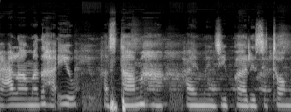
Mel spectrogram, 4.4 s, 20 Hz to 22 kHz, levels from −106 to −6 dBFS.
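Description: From 1.12 s through to the end, the speech is shadowed by a delayed copy of itself, each word returning roughly a third of a second later and peaking at about 15 dB below the direct speech. This is feedback echo between two devices: a second device in the same room on the same call plays back this microphone's audio, the microphone captures it again, and the local echo canceller ignores it because it only removes its own device's playback.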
